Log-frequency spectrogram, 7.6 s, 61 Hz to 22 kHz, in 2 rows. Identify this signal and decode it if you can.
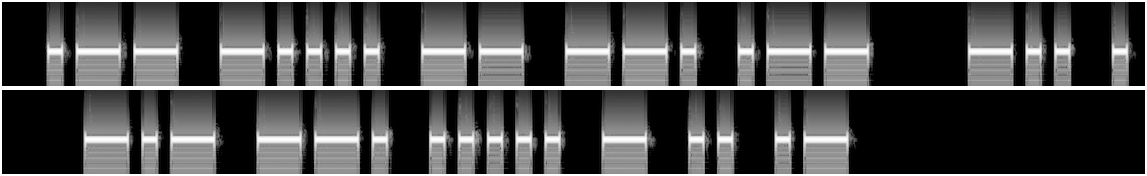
Morse code, heard as a keyed tone, about 25 wpm, 700 Hz. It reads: W6MGW DE KG5TIA
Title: USA Callsign DE Callsign 25wpm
